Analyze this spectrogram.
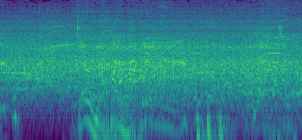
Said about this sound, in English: Crank up that applause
